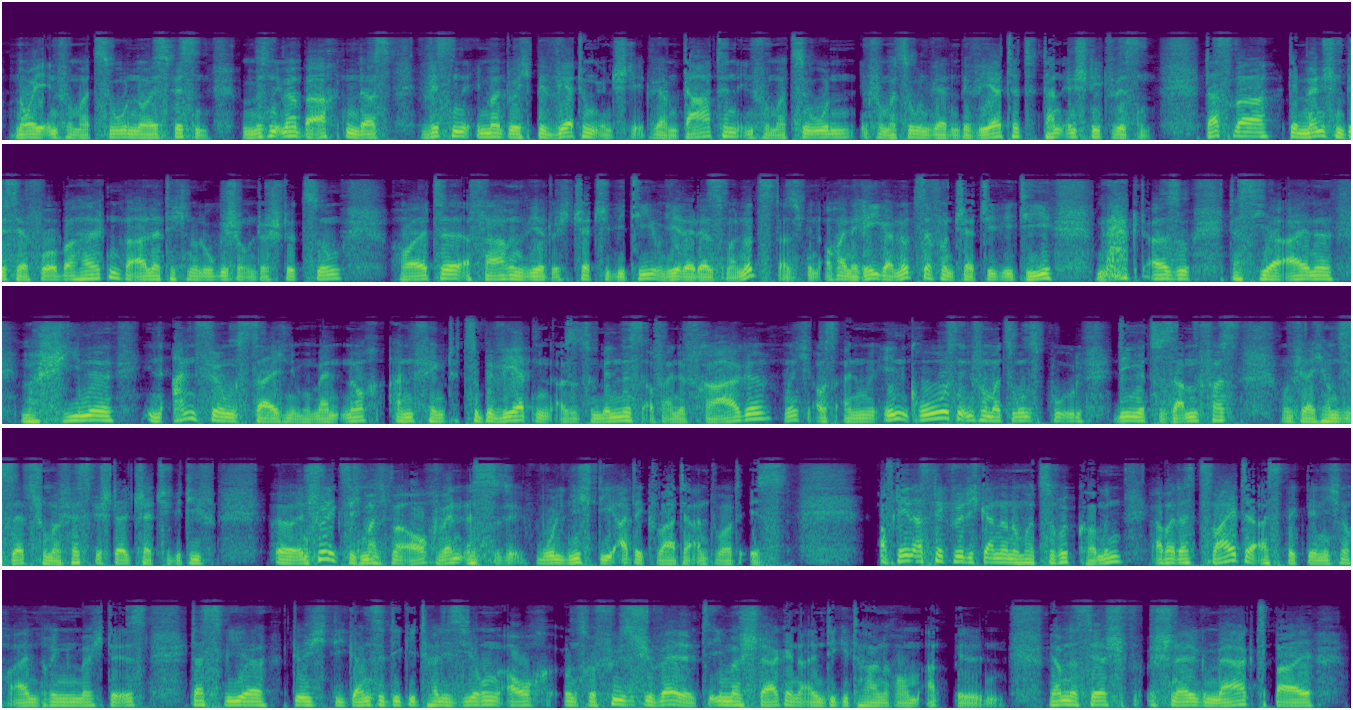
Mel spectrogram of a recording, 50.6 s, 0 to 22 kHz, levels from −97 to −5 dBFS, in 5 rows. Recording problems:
garbled, watery; badly; nothing above 7.5 kHz
distortion; slight; 10 dB below the speech

